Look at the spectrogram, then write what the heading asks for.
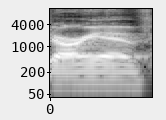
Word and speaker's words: Ariew: That's with two V's in a row, which, yeah, my name is weird. It's spelled with a W. It's pronounced as a V. Doesn't make any sense.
